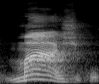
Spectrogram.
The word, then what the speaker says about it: mágico: E quando você usar a regra do grito, mágico, mágico, você percebe que o de mágico é mais forte. Então, oxítona, paroxítona, proparoxítona. Então, em mágico, a terceira sílaba mais forte é o má, portanto, uma proparoxítona.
